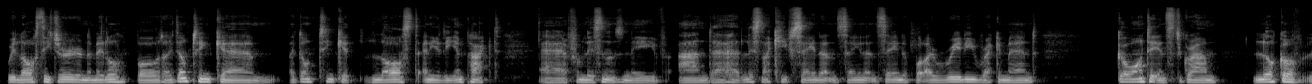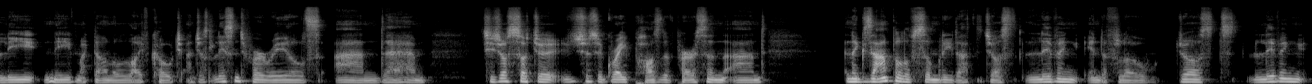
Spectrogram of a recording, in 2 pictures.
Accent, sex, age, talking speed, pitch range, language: Irish, male, 30-49, 185 wpm, 100-120 Hz, English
